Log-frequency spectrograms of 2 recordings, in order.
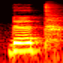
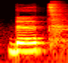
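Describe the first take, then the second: No difference in how they are said.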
